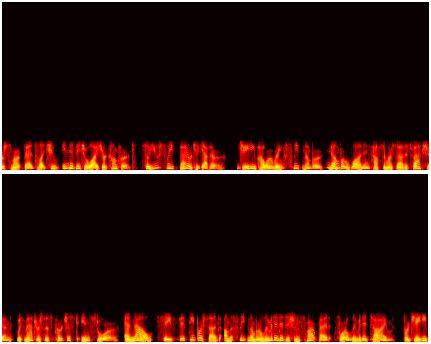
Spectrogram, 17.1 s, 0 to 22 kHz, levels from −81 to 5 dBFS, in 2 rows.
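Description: Speech run through a Codec 2 vocoder the whole way: robotic, buzzy sine-wave resynthesis, which fits about 2.4 kbit/s, and heavy damage with nothing above 3.5 kHz.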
